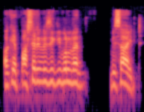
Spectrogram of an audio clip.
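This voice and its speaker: A man's voice: high voice, fairly even intonation, moderate pace, mellow, dry recording. A man teaching an online English grammar class, joking with students and calling them 'baba'.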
